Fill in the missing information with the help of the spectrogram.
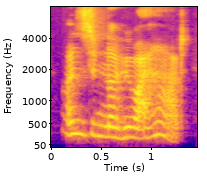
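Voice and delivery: normal talking voice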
